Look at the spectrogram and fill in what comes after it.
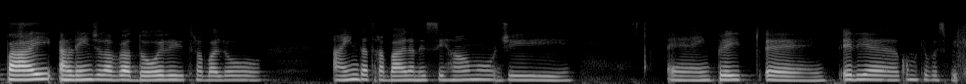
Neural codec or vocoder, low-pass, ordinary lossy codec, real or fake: codec, 24 kHz, 0.9 kbps, DualCodec; 7.2 kHz; AAC, 48 kbps; fake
